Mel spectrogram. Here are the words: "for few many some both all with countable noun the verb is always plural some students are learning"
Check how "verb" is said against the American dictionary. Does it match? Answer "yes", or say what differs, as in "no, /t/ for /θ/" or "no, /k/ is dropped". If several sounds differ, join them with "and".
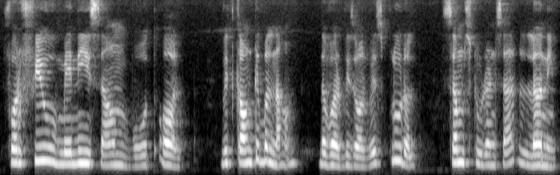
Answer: yes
